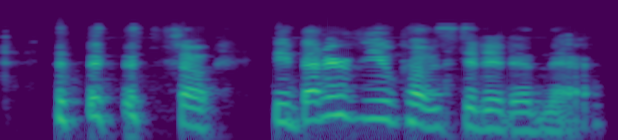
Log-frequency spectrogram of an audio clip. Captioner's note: laughs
